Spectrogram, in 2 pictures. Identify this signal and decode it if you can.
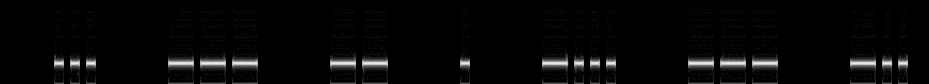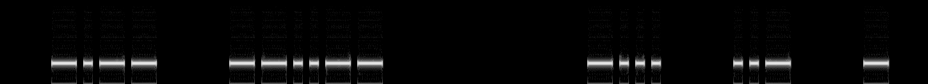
Morse code, heard as a keyed tone, about 15 wpm, spaced as for 8 wpm, 1000 Hz. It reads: SOMEBODY, BUT
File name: qotdfiles / 8wpm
